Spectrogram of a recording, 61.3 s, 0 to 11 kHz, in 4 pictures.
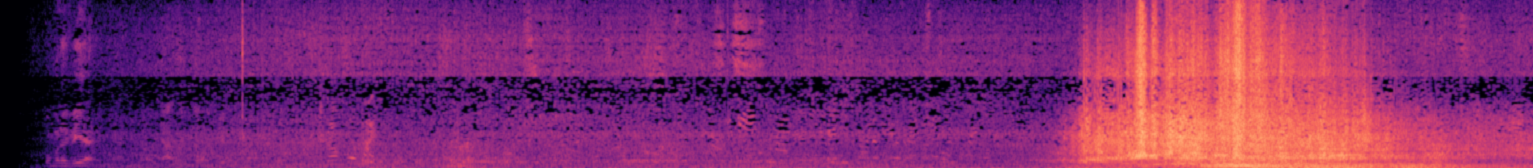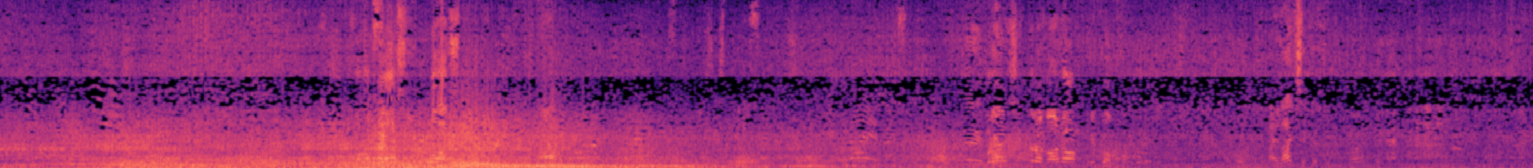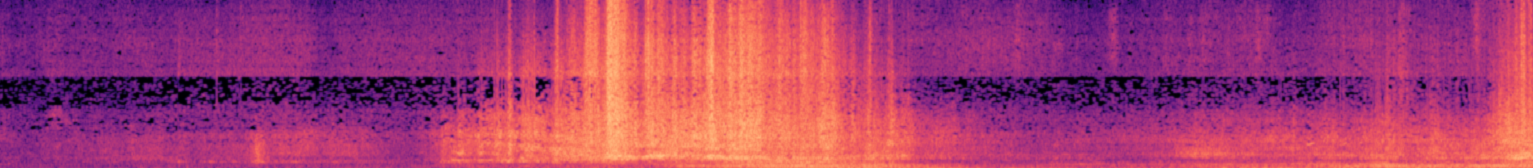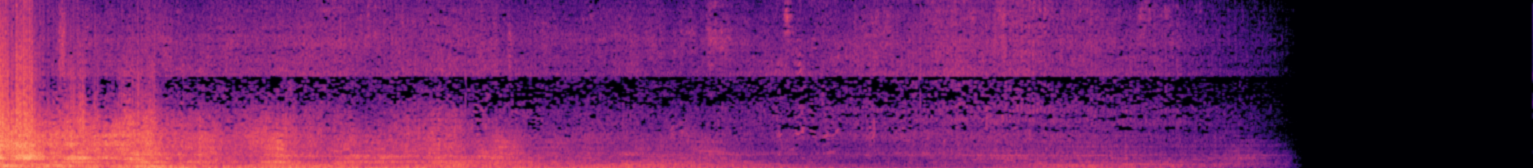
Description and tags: Gripen flypast5
Fly, Past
